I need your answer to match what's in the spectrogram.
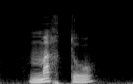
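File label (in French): "marteau", French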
